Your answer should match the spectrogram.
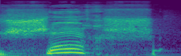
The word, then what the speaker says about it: cherches: Or then, si tu cherches une boulangerie, be careful, Victoria Jacques, you don't pronounce it, but you should put tu cherche with the S in the end, hein?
